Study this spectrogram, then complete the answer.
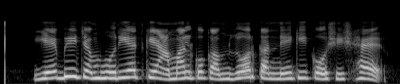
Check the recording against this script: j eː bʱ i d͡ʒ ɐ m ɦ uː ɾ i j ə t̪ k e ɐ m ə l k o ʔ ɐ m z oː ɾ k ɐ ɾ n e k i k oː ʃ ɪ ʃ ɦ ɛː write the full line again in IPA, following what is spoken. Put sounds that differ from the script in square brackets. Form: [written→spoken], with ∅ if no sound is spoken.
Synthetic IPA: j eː bʱ i d͡ʒ ɐ m ɦ uː ɾ i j ə t̪ k e ɐ m ə l k o [ʔ→k] ɐ m z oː ɾ k ɐ ɾ n e k i k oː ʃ ɪ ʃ ɦ ɛː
